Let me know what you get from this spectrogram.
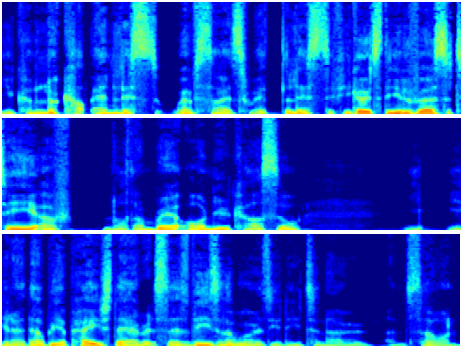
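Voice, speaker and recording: On a very clean recording with a silent background, a man speaks at a fairly quick pace in a dark, mellow, somewhat breathy voice of medium pitch. His intonation is monotone and flat, while his loudness swings a lot. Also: dry, close sound with no echo. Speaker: university English lecturer. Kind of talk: podcast host talk.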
